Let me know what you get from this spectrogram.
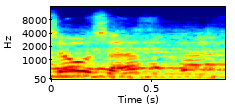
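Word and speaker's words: Sousa: Lucas spells his name S-O-U-S-A. It's pronounced Souza. He gets his 9th assist and 20th point of the year, which ties him with John Souza, S-O-S-A, for the team leadership.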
